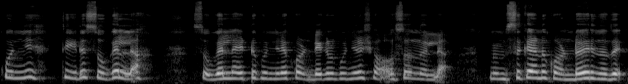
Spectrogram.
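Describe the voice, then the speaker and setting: A woman voicing a weeping young mother from Malappuram who speaks softly through tears. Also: sits high, fairly even intonation, a little fast. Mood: tearful. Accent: Malappuram Malayalam. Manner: soft and tearful.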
